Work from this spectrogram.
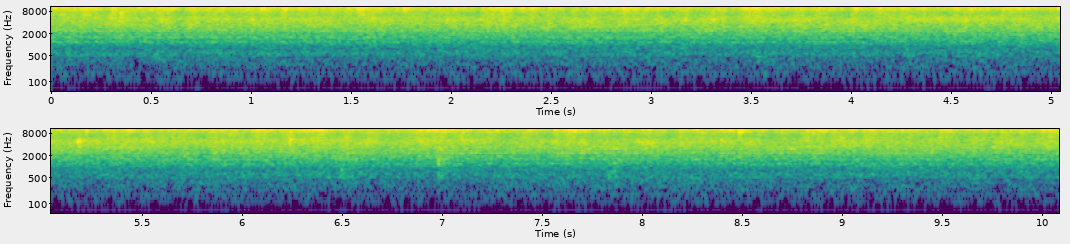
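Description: Salisbury steak patties fry in a pan with a steady, dense sizzle that holds evenly throughout, crackling softly with no voices over it.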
